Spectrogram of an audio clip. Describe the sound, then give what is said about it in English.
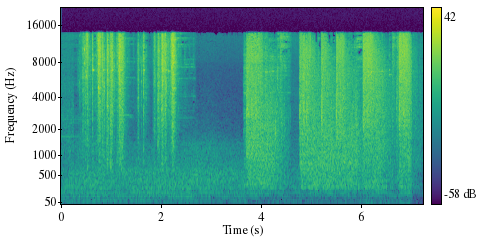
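Rapid machine gun fire from a bomber's defensive guns being test-fired, loud dense bursts of shots with a brief lull near the middle, then further sustained bursts, with no talking. “Okay, let's test our guns.”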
